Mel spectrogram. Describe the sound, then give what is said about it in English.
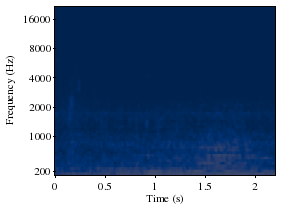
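A car passes outside, heard faintly as a low engine rumble with a steady hum that holds for a couple of seconds amid otherwise quiet surroundings. “Hear that car?”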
